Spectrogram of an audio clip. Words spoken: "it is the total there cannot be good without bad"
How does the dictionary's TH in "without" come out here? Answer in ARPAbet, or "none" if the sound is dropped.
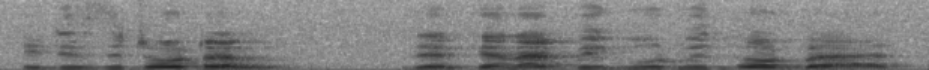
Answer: T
